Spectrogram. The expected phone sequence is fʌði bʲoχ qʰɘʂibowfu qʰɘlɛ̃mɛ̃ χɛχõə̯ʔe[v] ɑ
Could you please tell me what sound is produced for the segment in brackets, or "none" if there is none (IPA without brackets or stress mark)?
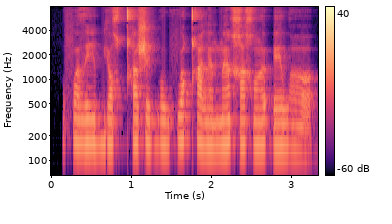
w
